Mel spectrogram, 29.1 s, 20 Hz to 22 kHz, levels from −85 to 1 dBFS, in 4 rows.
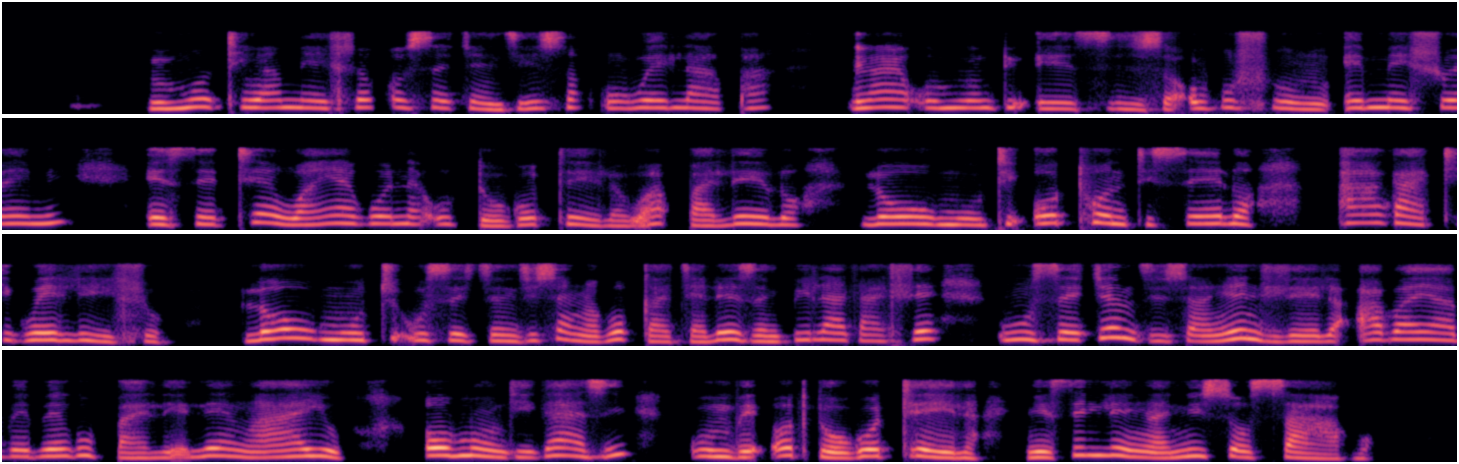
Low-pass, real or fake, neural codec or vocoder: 7.2 kHz; fake; codec, 16 kHz in and 24 kHz out, 0.9 kbps, LongCat-Audio-Codec, four codebook decoder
